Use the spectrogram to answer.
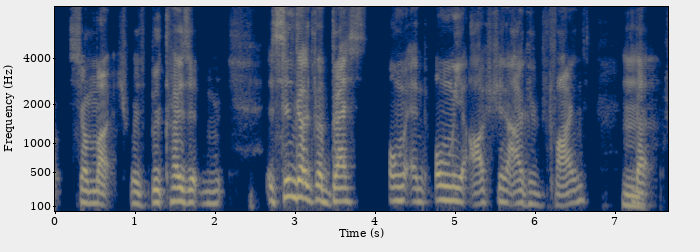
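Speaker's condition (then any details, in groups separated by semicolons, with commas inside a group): Cerebral palsy; mild speech impediment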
